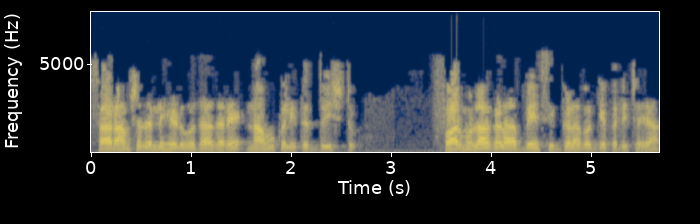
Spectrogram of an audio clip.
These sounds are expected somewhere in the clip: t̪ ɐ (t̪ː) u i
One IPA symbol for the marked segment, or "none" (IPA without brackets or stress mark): d̪ː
